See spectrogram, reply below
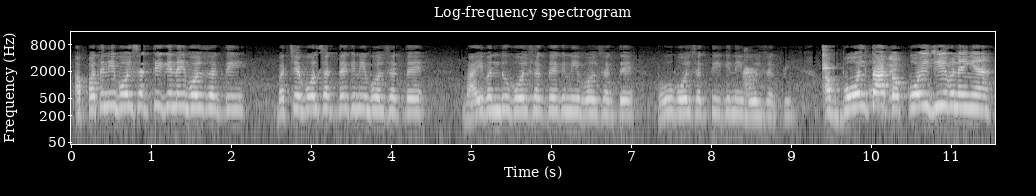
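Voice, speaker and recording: A woman's voice: high-pitched, moderate pace. Woman teaching scripture on a lo-fi recording. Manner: explanatory, asks listeners rhetorical questions. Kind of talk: religious study discourse. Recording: dull lo-fi recording with faint hiss.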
